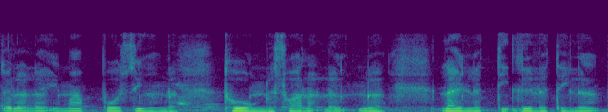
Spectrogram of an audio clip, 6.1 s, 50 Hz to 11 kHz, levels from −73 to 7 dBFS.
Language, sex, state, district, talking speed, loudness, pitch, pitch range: Wancho, female, Arunachal Pradesh, Longding, 150 wpm, -19 LUFS, 180 Hz, 170-190 Hz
